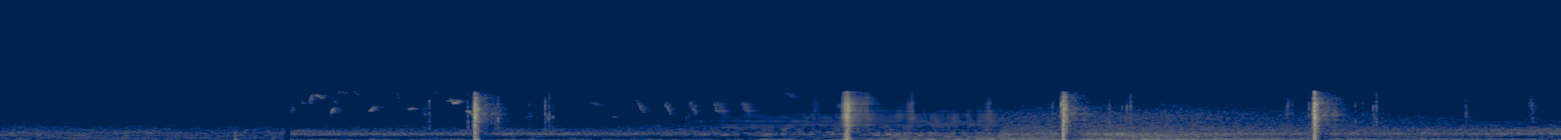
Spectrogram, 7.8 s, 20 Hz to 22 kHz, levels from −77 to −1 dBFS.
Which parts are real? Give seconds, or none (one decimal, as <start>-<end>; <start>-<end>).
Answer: 0.0-3.6; 5.0-7.8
